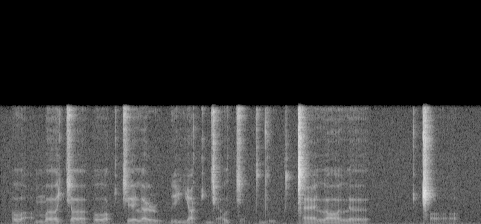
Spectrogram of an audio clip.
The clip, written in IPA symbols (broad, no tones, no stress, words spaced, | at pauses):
lˠɑ̰mʌcʌ | lˠʊkcɪlʌ ɭṵɓiʎɑkɟɛ̰lˠ cə̰kdṵk ǀælɒ lə | ǁɑ̰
